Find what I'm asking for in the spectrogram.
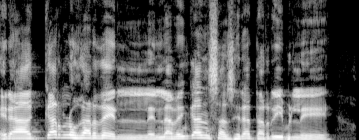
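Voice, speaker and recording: The voice moves at a very slow pace with very wide pitch swings, over a quiet background. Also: man. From Argentina. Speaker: radio co-host and announcer; radio host. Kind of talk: radio comedy chat. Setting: radio studio. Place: studio.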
